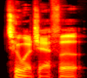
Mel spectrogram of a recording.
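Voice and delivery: ordinary delivery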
